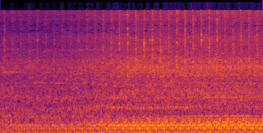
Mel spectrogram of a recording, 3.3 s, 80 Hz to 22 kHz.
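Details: 2014 Ford Explorer, cold start idle, exhaust smell from engine; fast sharp ticking hiss about three pulses a second; a manifold bolt found missing, though cat leak also suspected; possible exhaust manifold leak.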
